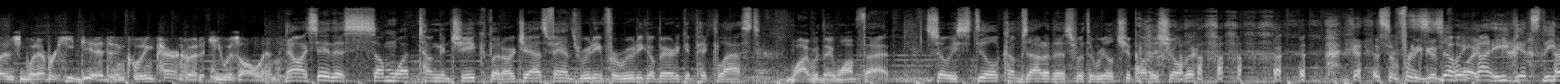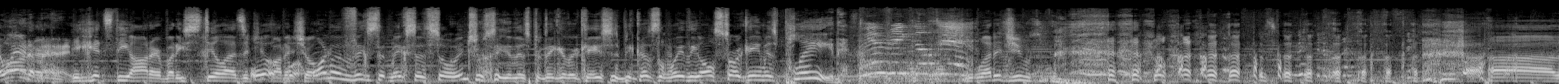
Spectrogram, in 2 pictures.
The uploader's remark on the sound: LIVE at The Warehouse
